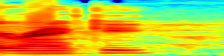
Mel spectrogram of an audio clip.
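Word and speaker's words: Reinke: Ranke. That's what I'm saying. Is that how you say it, Ranke?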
